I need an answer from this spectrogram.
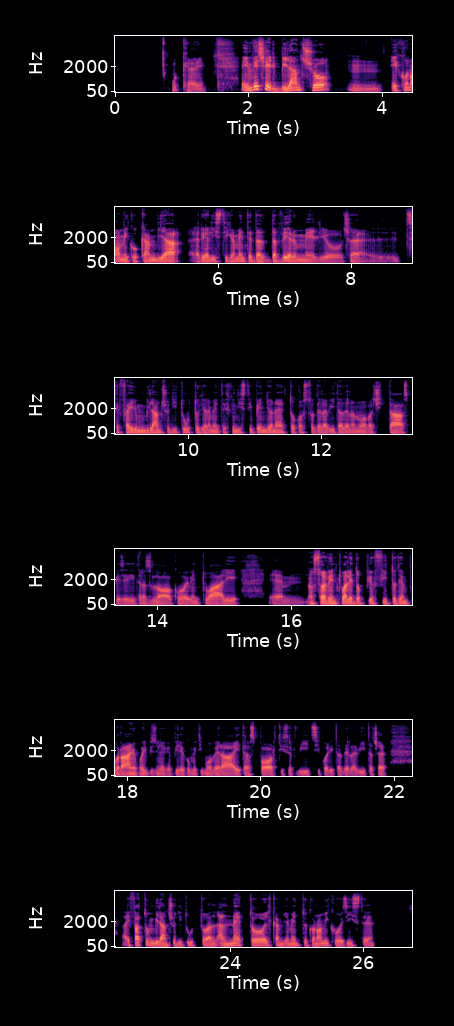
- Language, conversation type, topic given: Italian, advice, Dovrei accettare un’offerta di lavoro in un’altra città?
- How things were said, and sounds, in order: lip smack; "Cioè" said as "ceh"; "quindi" said as "squindi"; "Cioè" said as "ceh"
